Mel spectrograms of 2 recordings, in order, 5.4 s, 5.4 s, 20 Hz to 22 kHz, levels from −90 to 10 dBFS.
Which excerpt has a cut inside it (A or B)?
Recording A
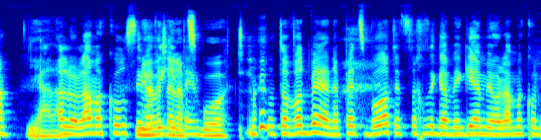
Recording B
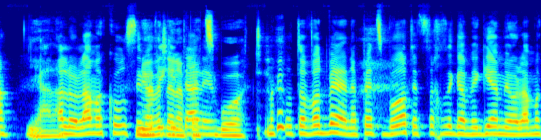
A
